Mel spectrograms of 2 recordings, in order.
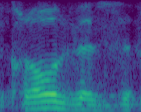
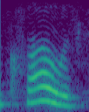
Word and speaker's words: clothes: 嗯，就因为按照标准说法是 clothes，但难发音，所以实际上的 z 的音不见了。就直接发 z 的音出来。 – 没错，这个 z 的音通常把它省略掉，我们就念成 close，跟关门的关 close 是同音字。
